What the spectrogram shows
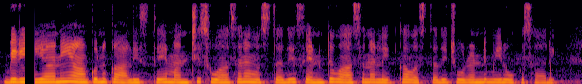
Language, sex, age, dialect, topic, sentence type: Telugu, female, 25-30, Telangana, agriculture, statement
